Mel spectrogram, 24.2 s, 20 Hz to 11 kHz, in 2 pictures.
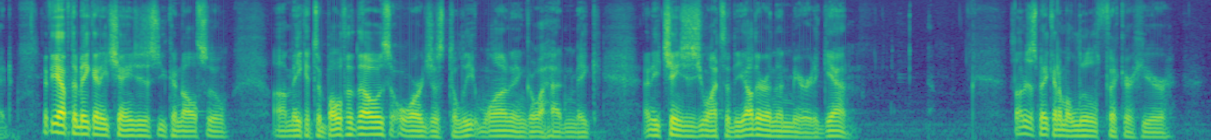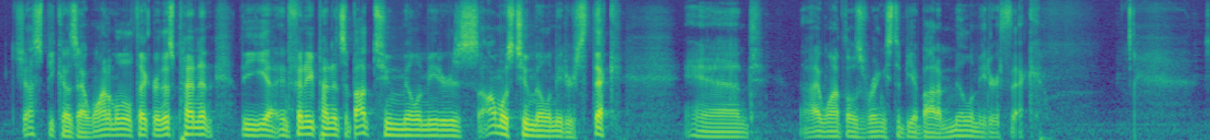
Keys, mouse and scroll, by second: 0.8-2.2 middle drag, 2.5-3.0 scroll down 2, 3.0-3.3 scroll up 2, 3.4-4.2 middle drag, 4.7 click, 5.9 s, 7.5-8.3 middle drag, 8.6-9.1 scroll down 3, 9.6-10.2 scroll up 1, 10.2 click, 11.0 s, 13.1-13.9 middle drag, 14.3 click, 14.9-16.1 scroll up 2, 16.2-16.7 scroll up 2, 16.7 scroll down 1, 16.9-18.3 scroll down 2, 18.3 click, 20.2 x, 21.0-21.7 scroll down 3, 21.7-22.7 middle drag, 22.7 scroll up 1, 23.8-24.2 middle drag.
